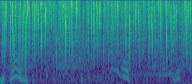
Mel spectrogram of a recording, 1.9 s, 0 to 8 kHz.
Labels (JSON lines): {"label": "biophony, cascading saw", "recorder": "SoundTrap 600 or HydroMoth"}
